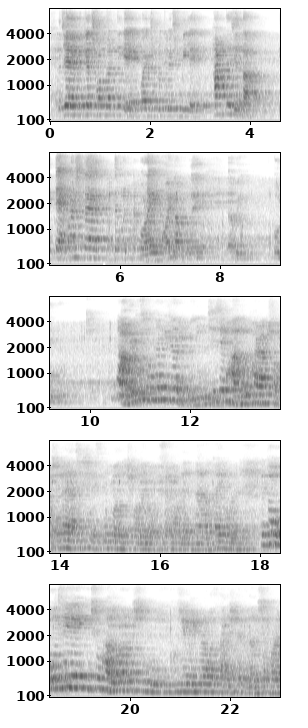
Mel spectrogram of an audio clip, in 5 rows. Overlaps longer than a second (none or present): none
